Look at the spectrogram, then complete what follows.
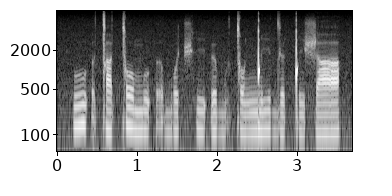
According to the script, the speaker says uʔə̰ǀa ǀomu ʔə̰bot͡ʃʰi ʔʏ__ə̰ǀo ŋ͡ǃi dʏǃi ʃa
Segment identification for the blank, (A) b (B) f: A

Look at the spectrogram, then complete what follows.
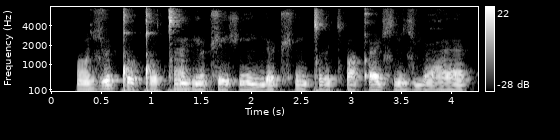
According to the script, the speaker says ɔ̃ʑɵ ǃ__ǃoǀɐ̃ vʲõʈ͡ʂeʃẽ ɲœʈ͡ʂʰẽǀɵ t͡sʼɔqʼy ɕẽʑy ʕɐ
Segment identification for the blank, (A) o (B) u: A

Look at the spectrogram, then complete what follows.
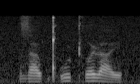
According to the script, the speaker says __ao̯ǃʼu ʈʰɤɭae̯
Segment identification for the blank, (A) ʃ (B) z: B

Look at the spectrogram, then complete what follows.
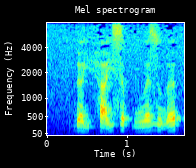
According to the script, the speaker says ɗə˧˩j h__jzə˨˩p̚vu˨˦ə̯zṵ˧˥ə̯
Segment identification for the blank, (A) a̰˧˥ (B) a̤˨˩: A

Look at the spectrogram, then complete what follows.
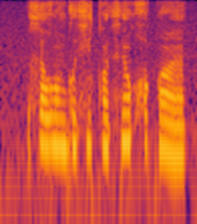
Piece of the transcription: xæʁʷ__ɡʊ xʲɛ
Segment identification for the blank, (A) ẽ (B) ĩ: B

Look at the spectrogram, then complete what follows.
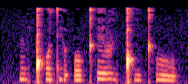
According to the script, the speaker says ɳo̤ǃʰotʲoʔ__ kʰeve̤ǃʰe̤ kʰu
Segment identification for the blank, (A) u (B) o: B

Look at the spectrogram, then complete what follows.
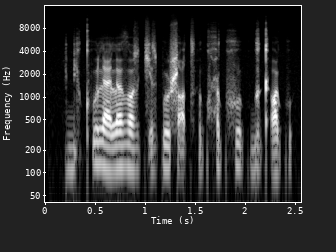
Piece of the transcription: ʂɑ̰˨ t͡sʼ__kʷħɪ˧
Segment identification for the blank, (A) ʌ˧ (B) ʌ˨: A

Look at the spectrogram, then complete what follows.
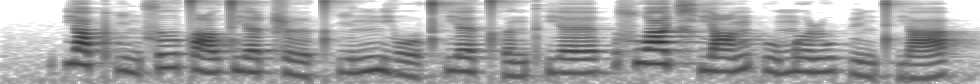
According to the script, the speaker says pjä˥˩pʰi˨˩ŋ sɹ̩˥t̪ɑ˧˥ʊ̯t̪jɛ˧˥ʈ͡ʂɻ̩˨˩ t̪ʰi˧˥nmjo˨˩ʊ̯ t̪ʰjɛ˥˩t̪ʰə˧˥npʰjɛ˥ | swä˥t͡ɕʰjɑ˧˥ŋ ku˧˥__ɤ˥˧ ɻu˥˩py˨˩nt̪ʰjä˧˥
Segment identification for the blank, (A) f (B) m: B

